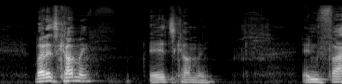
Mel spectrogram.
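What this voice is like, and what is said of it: Usual voice. Nothing is said of it.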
